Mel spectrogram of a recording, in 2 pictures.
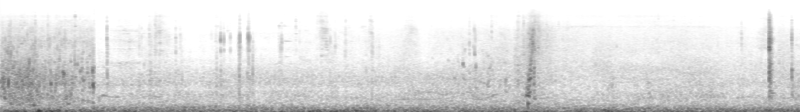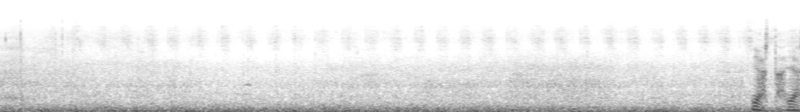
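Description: Steady low outdoor background noise with two sharp clicks, and in the second half a faint, rapid, even ticking from a spinning reel being cranked as a lure is retrieved.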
